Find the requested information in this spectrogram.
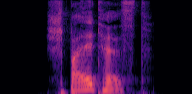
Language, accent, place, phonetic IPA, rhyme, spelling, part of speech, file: German, Germany, Berlin, [ˈʃpaltəst], -altəst, spaltest, verb, De-spaltest.ogg
- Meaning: inflection of spalten: 1. second-person singular present 2. second-person singular subjunctive I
